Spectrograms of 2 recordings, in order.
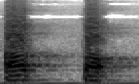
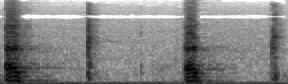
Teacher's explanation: اما الكاف فيها فرقعه بس ما فيهاش صوت عالي · Shown in: second take · ما فيهاش ميه، ما فيهاش الصوت. · Term: همس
